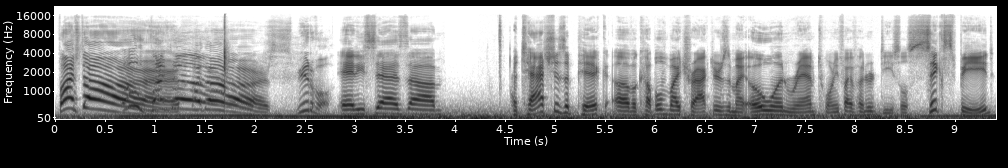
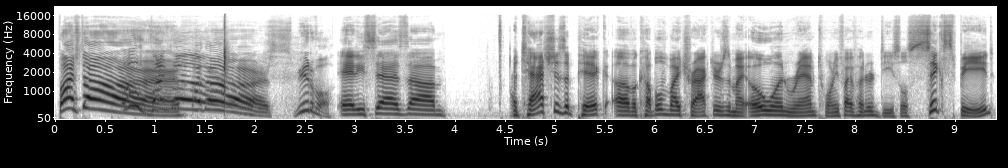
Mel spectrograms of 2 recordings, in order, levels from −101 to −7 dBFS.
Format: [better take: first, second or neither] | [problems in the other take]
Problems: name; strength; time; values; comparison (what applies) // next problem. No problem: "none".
second | low rumble; faint; throughout; 20 dB below the speech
